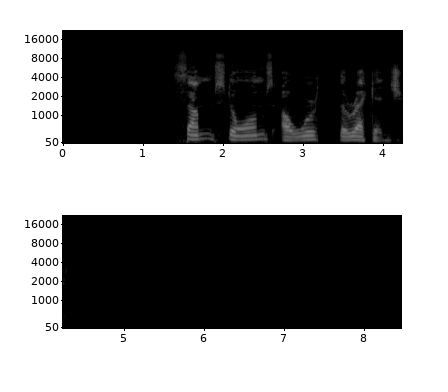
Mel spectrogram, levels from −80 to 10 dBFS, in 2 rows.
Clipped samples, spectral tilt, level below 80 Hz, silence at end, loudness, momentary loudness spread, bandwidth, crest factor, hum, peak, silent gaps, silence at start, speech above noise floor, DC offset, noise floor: under 0.1%; -4.5 dB/octave; -82 dBFS; 4.2 s; -44 LUFS; 7 LU; 12 kHz; 24 dB; 50 Hz at -80 dBFS; -24 dBFS; none; 1.4 s; 46 dB; under 0.1%; -89 dBFS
